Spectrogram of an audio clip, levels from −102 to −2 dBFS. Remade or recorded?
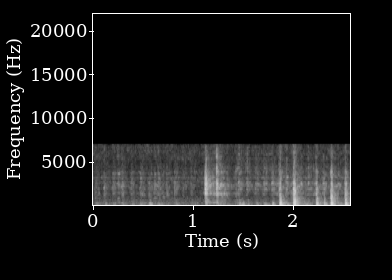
remade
